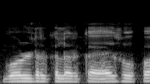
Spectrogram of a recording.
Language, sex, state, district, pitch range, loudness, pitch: Hindi, male, Uttar Pradesh, Shamli, 135-140 Hz, -14 LUFS, 140 Hz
